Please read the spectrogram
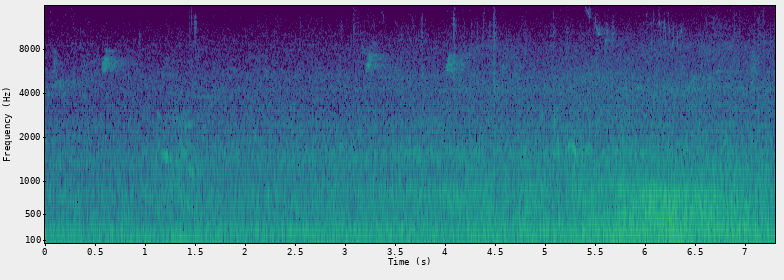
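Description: Outdoor background sound: a steady low rumble with a few brief high chirps scattered through it, and a broader rush of noise that swells in the second half.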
